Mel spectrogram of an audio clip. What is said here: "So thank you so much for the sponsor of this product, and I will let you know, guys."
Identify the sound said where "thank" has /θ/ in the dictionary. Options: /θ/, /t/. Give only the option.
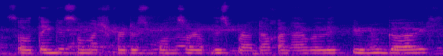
/t/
